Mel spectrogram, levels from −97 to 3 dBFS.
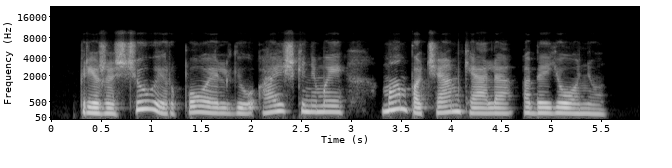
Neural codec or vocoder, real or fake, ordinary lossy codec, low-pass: none; real; Opus, 24 kbps; 7.2 kHz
